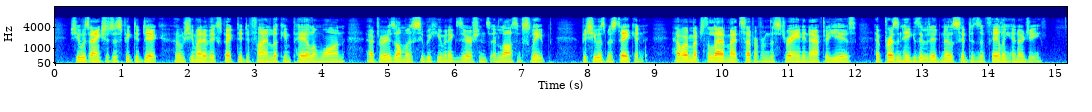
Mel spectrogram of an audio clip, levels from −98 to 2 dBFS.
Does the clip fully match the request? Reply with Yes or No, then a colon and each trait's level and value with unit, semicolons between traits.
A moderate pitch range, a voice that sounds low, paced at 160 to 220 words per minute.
No: narrow, 1.2 semitones; low, 125 Hz; fast, 205 wpm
